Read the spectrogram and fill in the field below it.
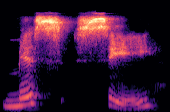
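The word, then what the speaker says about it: MIS-C: So Miss C, which is spelled MISC, stands for multisystem inflammatory syndrome in children.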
